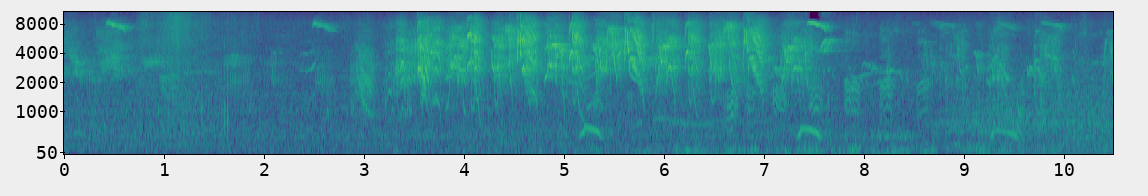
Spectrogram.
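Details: African jacana calling; loud dense chattering bursts of harsh, buzzy notes repeated rapidly for several seconds, with scattered short whistled notes and other birds calling around it.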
